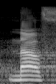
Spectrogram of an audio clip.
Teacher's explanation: Posisi huruf fa ini keluarnya daripada bibir bawah sebelah dalam bertemu dengan ujung gigi seri bagian atas. Naf. Jadi dibacanya secara dialirkan, bukan dipantulkan.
